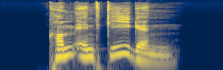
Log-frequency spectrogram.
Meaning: singular imperative of entgegenkommen
- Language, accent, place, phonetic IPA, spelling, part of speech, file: German, Germany, Berlin, [ˌkɔm ɛntˈɡeːɡn̩], komm entgegen, verb, De-komm entgegen.ogg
